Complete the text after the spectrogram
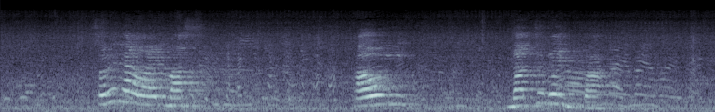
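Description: A group of women performers shout loud calls in unison outdoors.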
